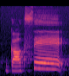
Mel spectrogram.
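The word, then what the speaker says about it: 学生: 학생은 발음할 땐 각세 길게 발음하죠.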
